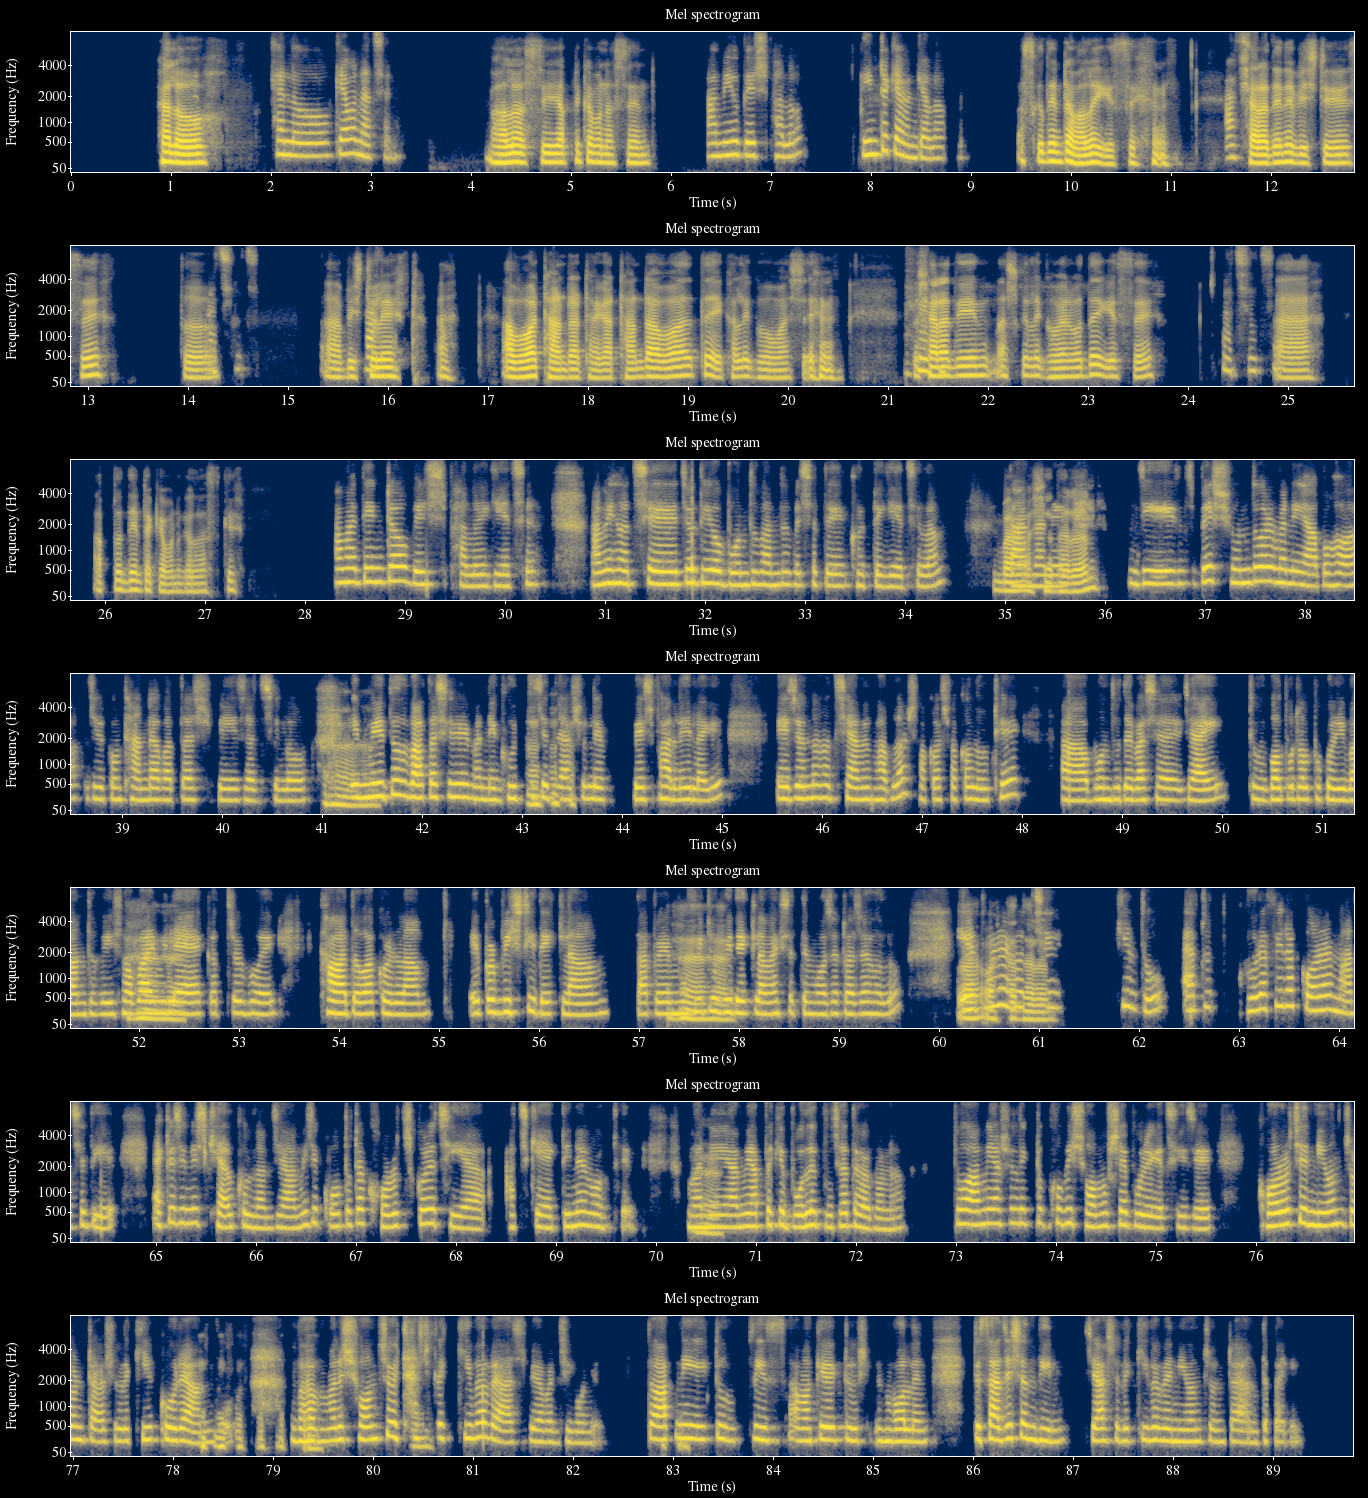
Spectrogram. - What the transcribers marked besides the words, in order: tapping; other background noise; chuckle; "থাকে" said as "ঠাক"; chuckle; chuckle; "অসাধারণ" said as "অসাদারন"; chuckle; laughing while speaking: "আসলে কীভাবে"; chuckle
- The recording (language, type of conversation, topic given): Bengali, unstructured, ছোট ছোট খরচ নিয়ন্ত্রণ করলে কীভাবে বড় সঞ্চয় হয়?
